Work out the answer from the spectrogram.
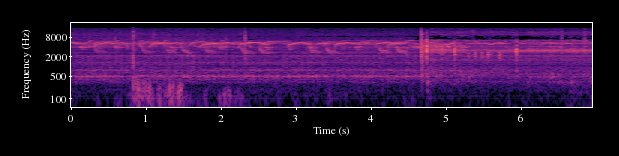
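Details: Fledgling European greenfinches, the first juveniles of 2021 in a garden, being fed by the male, give rapid, repeated high begging chirps, several per second, over a steady low hum and brief rumbles.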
